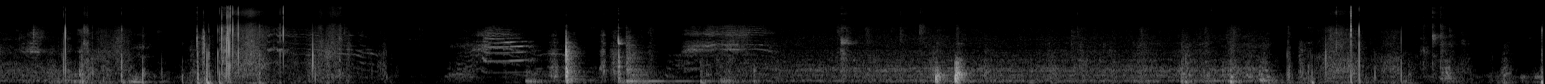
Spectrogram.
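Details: Cats being fed give a few short harmonic meows, rising then falling, in the middle of the clip. A voice speaks, and clattering and rustling of feeding sounds are heard throughout.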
